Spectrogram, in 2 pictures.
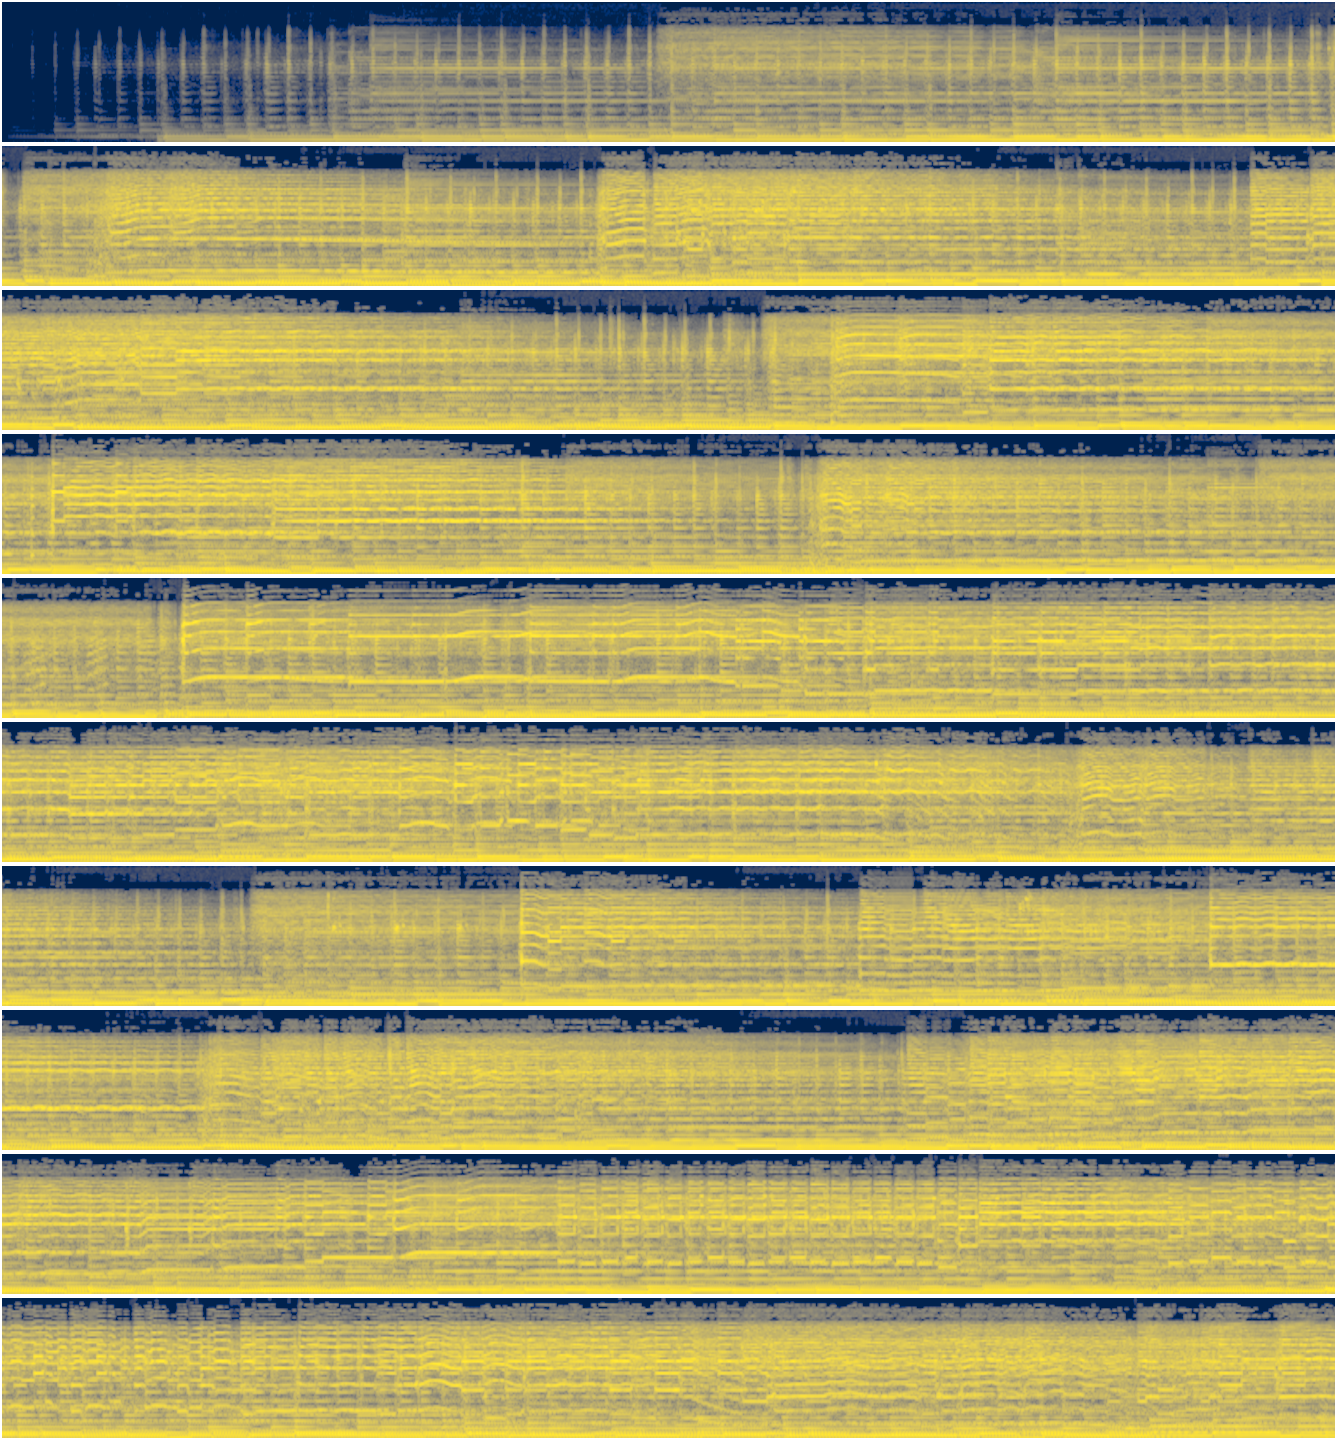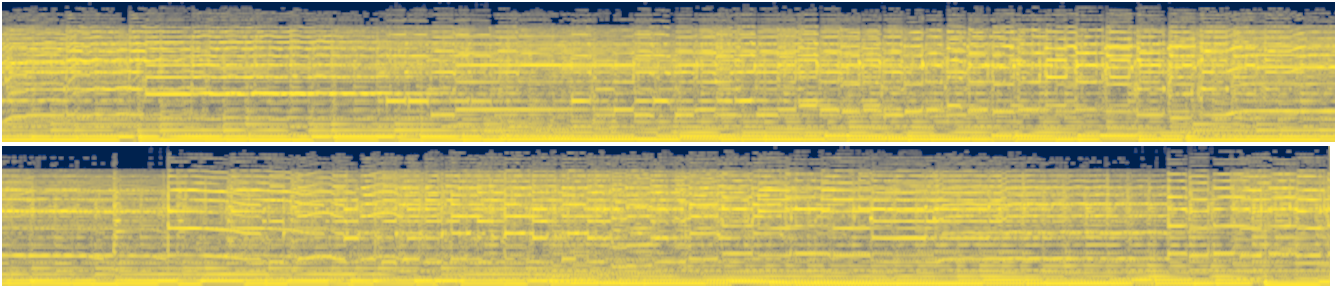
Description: My original guitar instrumental "highlight"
